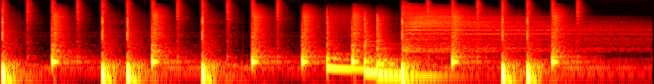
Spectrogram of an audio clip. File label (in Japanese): タントンタカトン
